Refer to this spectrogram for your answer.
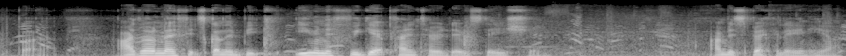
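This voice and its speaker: This man talks fairly quickly, with noticeable noise in the background. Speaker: gaming youtuber. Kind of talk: casual gameplay commentary. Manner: halting.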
